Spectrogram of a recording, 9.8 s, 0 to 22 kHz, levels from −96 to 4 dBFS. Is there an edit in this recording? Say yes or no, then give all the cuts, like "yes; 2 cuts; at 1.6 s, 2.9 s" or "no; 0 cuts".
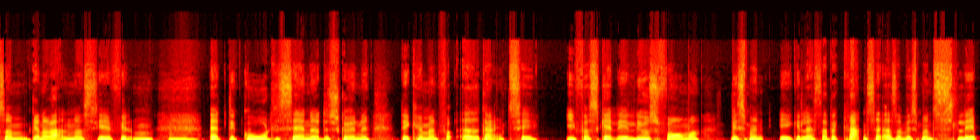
no; 0 cuts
